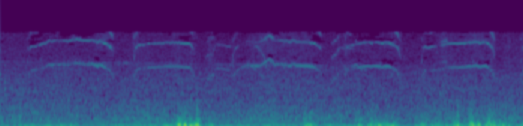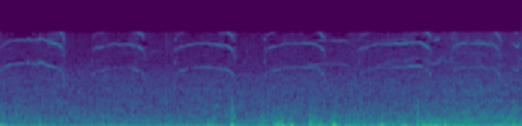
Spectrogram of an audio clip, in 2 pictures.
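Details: Rhythmic arched starling calls at breakfast, repeated roughly once a second in an even series, with a low rumbling background.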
